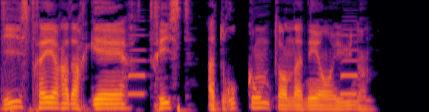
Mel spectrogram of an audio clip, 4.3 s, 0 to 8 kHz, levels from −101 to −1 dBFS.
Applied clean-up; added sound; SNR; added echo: classical method Wiener filter.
